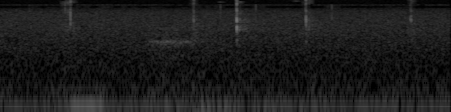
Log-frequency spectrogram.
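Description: Near silence: a few faint clicks of a stylus writing on a tablet, over a low hum.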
